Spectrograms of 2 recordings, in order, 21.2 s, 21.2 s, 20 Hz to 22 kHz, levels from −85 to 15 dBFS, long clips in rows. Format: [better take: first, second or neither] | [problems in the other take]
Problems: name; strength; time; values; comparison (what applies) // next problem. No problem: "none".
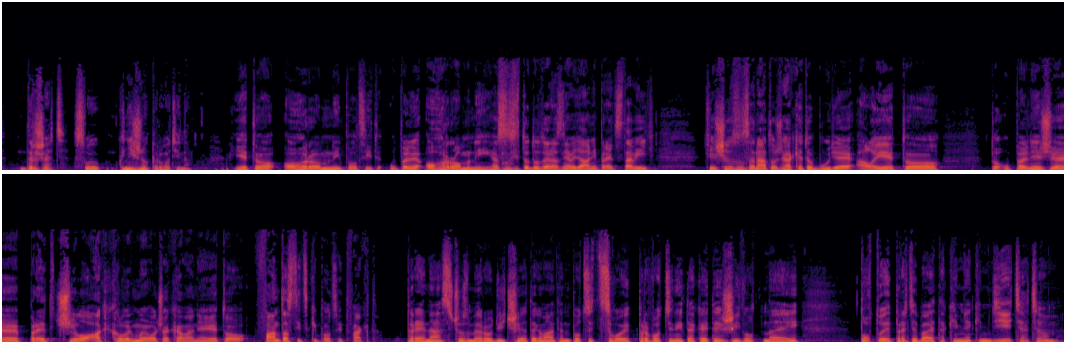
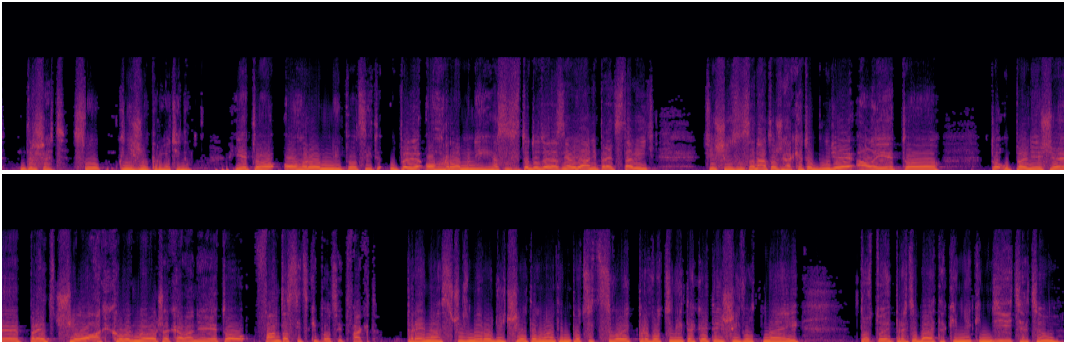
first | distortion; heavy; 6 dB below the speech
